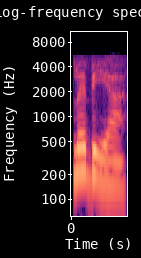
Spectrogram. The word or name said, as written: Libya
